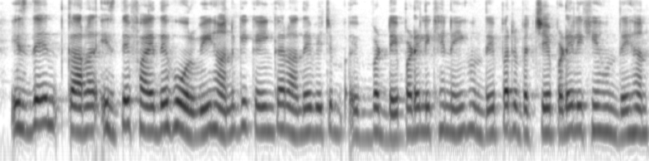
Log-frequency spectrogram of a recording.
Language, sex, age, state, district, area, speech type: Punjabi, female, 30-45, Punjab, Amritsar, urban, spontaneous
